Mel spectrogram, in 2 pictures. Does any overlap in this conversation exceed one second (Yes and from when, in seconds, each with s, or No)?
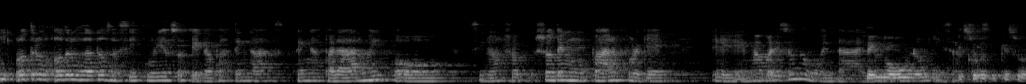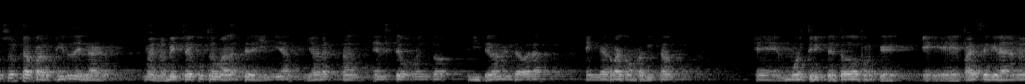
Yes, from 8.7 s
